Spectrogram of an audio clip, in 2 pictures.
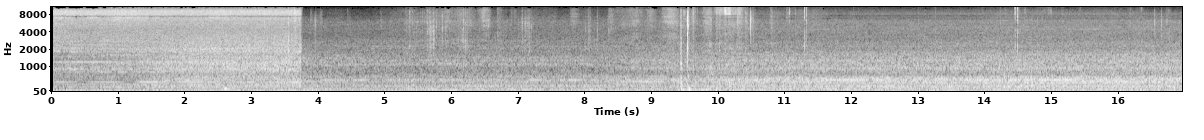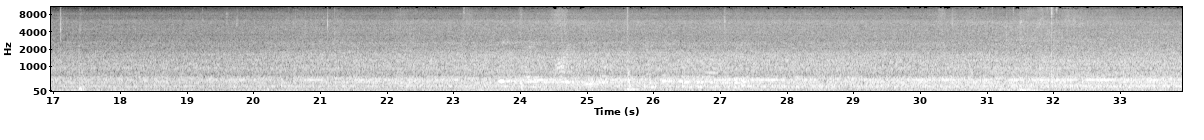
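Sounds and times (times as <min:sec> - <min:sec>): car engine idling: 0:00.0 - 0:03.8.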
